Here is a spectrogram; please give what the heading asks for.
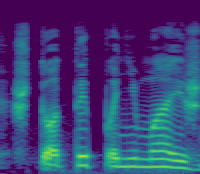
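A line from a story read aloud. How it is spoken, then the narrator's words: Through sobs. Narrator (Russian): донесло сквозь рыдание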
